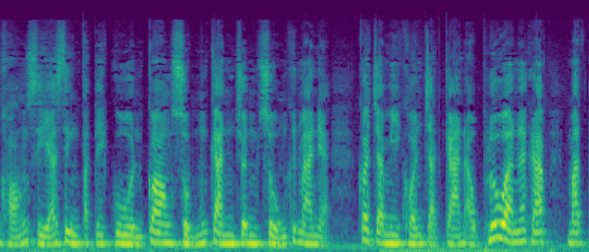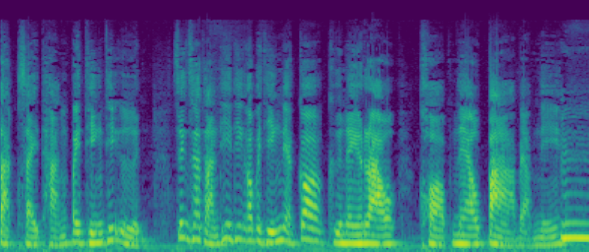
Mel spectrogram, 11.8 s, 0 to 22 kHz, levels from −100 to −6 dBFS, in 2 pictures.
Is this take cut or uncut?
uncut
